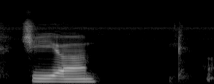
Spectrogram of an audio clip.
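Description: A man's voice speaking, drawing out one syllable in the first second, then a pause. A faint steady high-pitched hum runs underneath throughout.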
